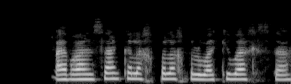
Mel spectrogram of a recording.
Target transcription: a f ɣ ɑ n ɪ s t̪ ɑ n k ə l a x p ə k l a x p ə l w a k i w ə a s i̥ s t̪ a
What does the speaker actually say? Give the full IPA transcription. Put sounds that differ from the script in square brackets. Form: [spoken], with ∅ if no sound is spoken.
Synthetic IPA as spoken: a f ɣ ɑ n ɪ s t̪ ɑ n k ə l a x p ə [∅] l a x p ə l w [ɑ] k i w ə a [x] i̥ s t̪ a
